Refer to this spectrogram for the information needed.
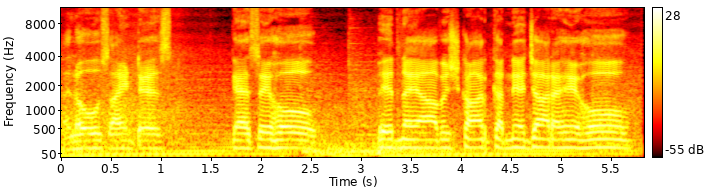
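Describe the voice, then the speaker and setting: A man voicing a menacing, mocking robot wolf villain in an animated children's story, with a slow, taunting delivery. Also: mid-range voice, over music, pitched below the performer's own voice, natural voice.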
